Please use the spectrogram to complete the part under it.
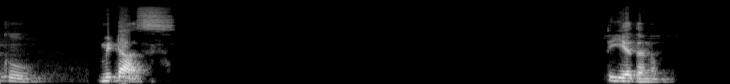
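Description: Another young man speaks single words clearly into a close microphone.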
